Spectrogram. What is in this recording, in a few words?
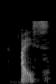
"Ice", English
